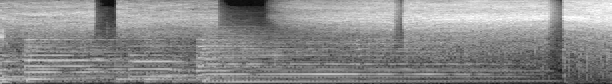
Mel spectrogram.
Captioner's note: paint gun whooshing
